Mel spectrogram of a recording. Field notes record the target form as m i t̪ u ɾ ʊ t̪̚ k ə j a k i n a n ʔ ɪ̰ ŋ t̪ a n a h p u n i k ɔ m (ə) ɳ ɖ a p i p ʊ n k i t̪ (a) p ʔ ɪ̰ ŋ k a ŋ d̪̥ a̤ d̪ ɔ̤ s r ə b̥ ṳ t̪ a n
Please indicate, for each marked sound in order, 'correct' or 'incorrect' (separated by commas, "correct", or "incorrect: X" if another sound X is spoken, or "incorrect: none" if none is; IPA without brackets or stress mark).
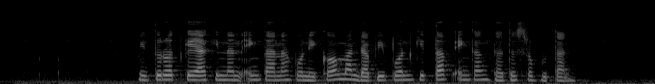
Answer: incorrect: a, correct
